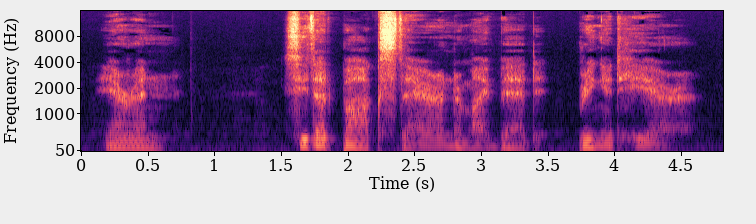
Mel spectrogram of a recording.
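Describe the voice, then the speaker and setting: A man puts on a solemn character voice at medium pitch. He speaks at a fairly slow pace. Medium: actual play. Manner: solemn, hushed.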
